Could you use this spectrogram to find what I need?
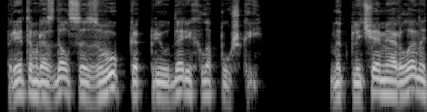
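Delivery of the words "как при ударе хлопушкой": ordinary delivery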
